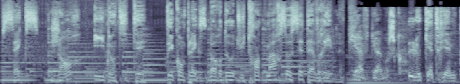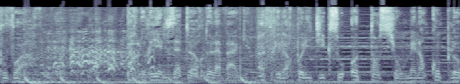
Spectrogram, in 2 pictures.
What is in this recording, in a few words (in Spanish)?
Masculino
